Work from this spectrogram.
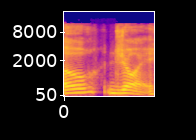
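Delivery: sarcastic, mock-enthusiastic fake excitement. Introducing a copycat art video of The Starry Night, sarcastic fake excitement. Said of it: "You can hear the excitement in my voice".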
